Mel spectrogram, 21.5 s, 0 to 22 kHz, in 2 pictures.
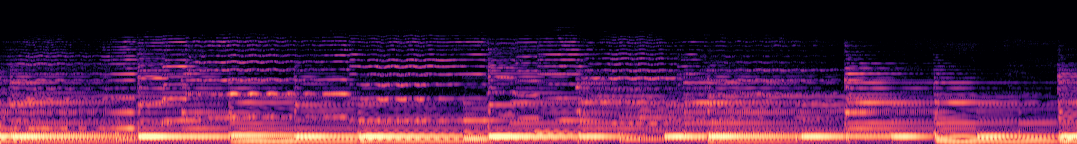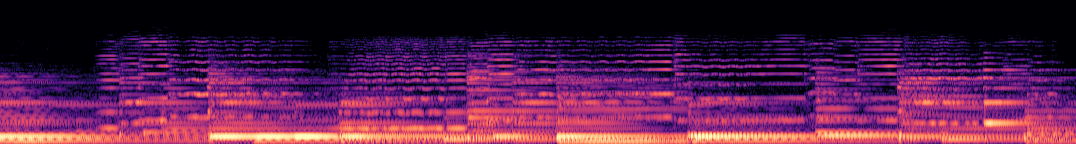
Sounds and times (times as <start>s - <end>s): Violin, fiddle: 0.0s - 21.5s.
